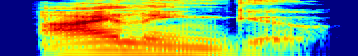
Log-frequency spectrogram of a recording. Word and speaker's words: Eileen Gu: Being Eileen Gu, the sparkle and shadow around the American representing China in the Winter Olympics. Winter Olympics grittiest and most glamorous skiing star Eileen Gu, pronounced Eileen Gu, an American representing China, spent Valentine's Day on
